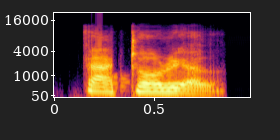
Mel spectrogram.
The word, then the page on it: factorial: Indian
